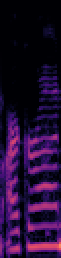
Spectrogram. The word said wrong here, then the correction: Acheron: There's no Archeron. It's Acheron or Acheron. There's no R.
